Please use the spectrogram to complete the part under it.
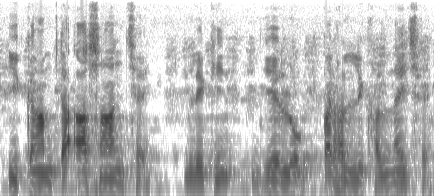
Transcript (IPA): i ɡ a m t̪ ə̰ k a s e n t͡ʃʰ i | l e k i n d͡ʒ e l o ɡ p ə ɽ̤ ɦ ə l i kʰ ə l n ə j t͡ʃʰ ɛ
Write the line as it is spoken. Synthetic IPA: i k a m t̪ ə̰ ʔ a s a n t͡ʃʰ ɛ | l e k i n d͡ʒ e l o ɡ p ə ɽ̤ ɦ ə lː i kʰ ə l n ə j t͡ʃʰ ɛ

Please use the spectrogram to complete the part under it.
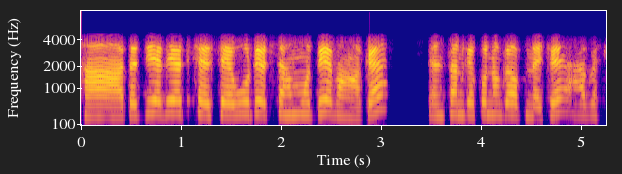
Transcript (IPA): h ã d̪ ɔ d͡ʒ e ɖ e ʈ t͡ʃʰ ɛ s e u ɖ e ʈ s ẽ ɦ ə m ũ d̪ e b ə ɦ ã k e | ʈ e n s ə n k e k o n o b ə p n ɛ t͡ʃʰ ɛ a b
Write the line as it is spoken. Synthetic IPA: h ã t̪ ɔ d͡ʒ e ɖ e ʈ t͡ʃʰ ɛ s e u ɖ e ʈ s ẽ ɦ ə m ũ d̪ e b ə ɦ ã k e | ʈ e n s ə n k e k o n o ɡ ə p n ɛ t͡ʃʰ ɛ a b

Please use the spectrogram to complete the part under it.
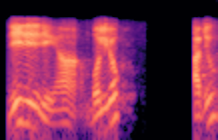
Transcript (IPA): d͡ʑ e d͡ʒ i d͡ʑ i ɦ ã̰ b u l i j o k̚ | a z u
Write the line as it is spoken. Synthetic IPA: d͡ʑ i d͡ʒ i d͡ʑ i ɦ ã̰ b o l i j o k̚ | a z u

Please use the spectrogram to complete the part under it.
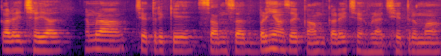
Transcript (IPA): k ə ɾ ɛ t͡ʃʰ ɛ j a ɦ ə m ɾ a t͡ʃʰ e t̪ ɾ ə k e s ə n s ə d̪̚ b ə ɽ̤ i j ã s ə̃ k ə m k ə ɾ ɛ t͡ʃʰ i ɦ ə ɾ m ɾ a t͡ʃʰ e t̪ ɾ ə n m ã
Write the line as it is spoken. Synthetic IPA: k ə ɾ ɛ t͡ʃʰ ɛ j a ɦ ə m ɾ a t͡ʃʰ e t̪ ɾ ə k e s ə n s ə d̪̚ b ə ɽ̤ i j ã s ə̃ k a m k ə ɾ ɛ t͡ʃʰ ɛ ɦ ə m ɾ a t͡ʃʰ e t̪ ɾ ə m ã

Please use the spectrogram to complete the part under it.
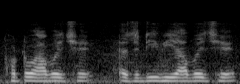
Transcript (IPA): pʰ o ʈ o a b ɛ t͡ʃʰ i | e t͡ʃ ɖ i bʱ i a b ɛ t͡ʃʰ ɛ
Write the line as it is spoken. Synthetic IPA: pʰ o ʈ o a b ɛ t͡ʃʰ ɛ | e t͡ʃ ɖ i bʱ i a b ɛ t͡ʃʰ ɛ

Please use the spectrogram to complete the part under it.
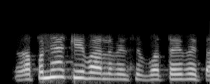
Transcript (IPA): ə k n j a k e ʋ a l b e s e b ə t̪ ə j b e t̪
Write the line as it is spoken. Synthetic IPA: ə p n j a k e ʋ a l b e s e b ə t̪ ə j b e t̪

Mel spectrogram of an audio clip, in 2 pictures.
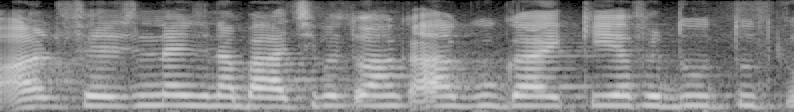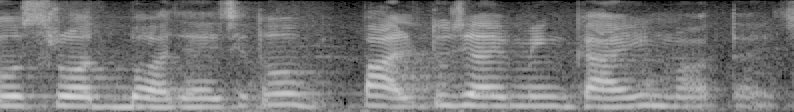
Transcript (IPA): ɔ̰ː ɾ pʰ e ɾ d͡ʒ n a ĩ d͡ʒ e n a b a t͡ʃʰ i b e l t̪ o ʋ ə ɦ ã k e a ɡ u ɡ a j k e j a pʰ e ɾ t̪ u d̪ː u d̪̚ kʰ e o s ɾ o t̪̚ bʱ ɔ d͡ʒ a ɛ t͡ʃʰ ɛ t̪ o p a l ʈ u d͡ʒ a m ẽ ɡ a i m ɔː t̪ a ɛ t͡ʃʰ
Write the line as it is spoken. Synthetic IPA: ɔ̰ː ɾ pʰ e ɾ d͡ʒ n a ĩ d͡ʒ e n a b a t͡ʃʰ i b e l t̪ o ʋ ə ɦ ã k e a ɡ u ɡ a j k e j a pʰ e ɾ d̪ u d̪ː u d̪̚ k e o s ɾ o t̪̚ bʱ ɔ d͡ʒ a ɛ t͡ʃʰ ɛ t̪ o p a l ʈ u d͡ʒ a m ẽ ɡ a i m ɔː t̪ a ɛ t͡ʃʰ

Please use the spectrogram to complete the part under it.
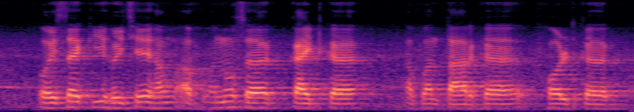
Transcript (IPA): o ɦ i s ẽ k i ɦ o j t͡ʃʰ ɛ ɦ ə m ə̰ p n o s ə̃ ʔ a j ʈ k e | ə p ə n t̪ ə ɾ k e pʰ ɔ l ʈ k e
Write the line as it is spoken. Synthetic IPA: o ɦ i s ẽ k i ɦ o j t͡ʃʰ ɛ ɦ ə m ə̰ p n o s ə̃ k a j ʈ k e | ə p ə n t̪ a ɾ k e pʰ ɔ l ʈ k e

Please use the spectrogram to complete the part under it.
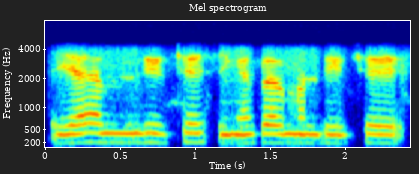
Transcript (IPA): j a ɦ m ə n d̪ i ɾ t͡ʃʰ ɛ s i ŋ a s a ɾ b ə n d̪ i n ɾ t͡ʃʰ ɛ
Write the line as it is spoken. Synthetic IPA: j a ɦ m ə n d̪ i ɾ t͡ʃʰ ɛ s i ŋ a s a ɾ m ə n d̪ i ɾ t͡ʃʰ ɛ

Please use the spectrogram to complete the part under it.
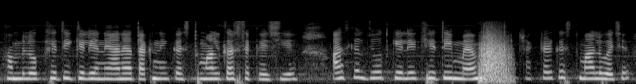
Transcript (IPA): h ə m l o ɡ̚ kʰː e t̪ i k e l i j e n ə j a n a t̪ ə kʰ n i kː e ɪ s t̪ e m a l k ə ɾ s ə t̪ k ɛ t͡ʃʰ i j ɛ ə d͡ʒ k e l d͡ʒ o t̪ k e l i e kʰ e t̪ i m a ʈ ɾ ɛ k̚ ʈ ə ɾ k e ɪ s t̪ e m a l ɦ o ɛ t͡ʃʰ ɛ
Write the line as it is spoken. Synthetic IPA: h ə m l o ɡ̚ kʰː e t̪ i k e l i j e n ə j a n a t̪ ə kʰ n i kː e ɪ s t̪ e m a l k ə ɾ s ə k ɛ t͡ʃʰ i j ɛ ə d͡ʒ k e l d͡ʒ o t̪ k e l i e kʰ e t̪ i m e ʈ ɾ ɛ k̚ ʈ ə ɾ k e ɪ s t̪ e m a l ɦ o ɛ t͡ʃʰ ɛ

